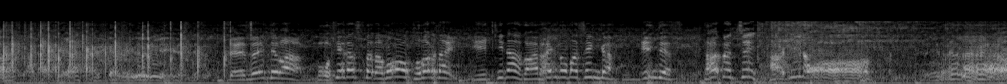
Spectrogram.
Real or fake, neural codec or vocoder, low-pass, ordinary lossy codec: fake; codec, 16 kHz, 8 kbps, FunCodec, trained on LibriTTS, 25 frames a second; none; none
